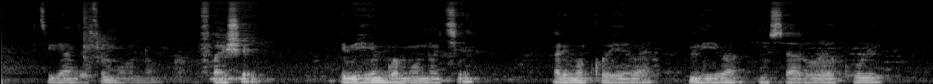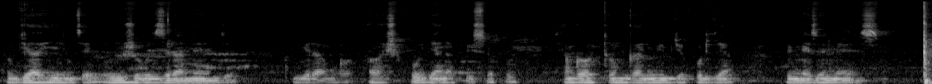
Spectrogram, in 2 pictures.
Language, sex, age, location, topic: Kinyarwanda, male, 25-35, Huye, agriculture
